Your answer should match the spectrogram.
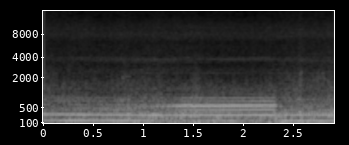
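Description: Kawasaki Z900 motorcycle engine held at a steady, loud idle-to-mid rev, a close continuous drone with a slight pitch drop near the end as the throttle eases.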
